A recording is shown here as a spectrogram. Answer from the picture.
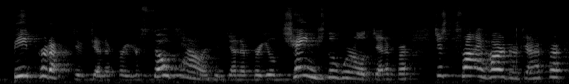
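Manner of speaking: imitated pushy elders, swinging in pitch; insistent mock scolding, building in urgency; nagging elders. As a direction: press each demand, then tag on the name. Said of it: "voices of society and my elders saying".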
